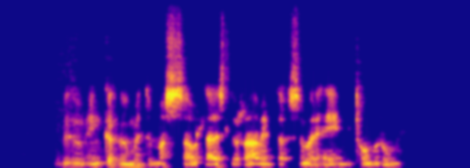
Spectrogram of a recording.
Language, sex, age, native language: Icelandic, male, 30-39, Icelandic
